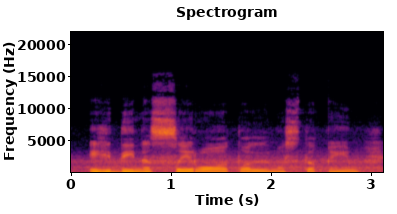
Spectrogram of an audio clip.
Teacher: صاد موٹا پڑا جاتا ہے ہمیشہ، طا ہمیشہ موٹی پڑی جاتی ہے، قاف ہمیشہ موٹا پڑا جاتا ہے. ان کو آپ نے موٹا کرنا ہے.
